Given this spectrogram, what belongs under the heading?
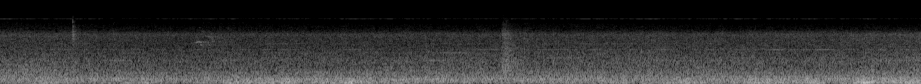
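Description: An Aircalin airliner at Brisbane airport gives off a steady, broad engine roar that holds at an even level for the whole stretch, with no voices.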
